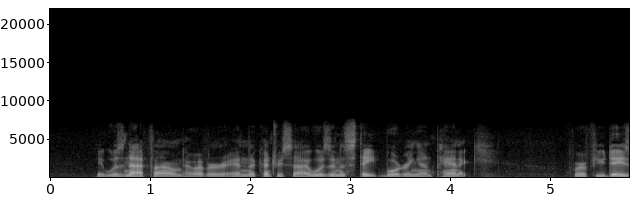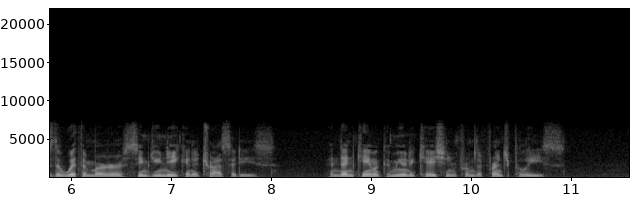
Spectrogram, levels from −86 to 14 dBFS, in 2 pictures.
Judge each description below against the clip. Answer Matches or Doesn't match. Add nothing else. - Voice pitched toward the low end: Matches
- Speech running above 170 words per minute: Matches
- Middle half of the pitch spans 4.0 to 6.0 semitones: Matches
